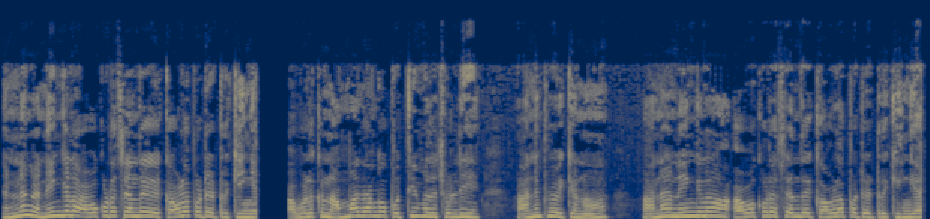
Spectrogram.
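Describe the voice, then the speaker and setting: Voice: very high-pitched, no echo, studio quality. A voice actor doing a bossy cartoon mother. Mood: lecturing. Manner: lecturing, brisk and firm. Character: scolding practical mother. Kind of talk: cartoon voice acting.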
